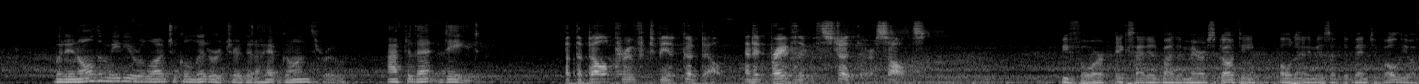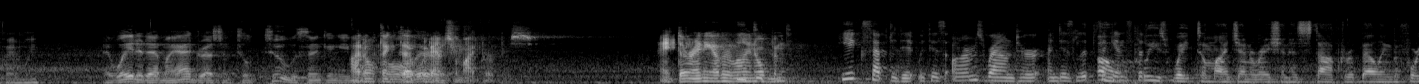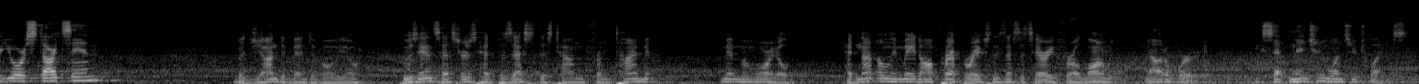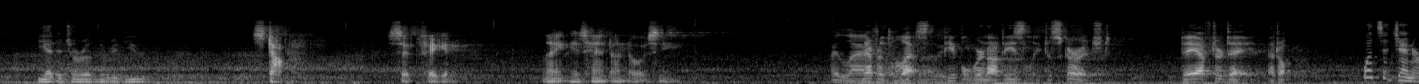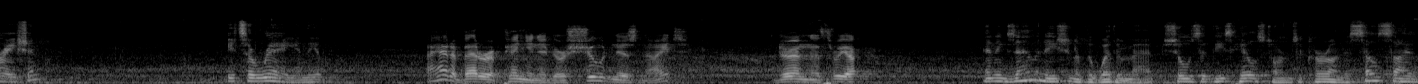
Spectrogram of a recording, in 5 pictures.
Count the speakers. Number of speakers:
seven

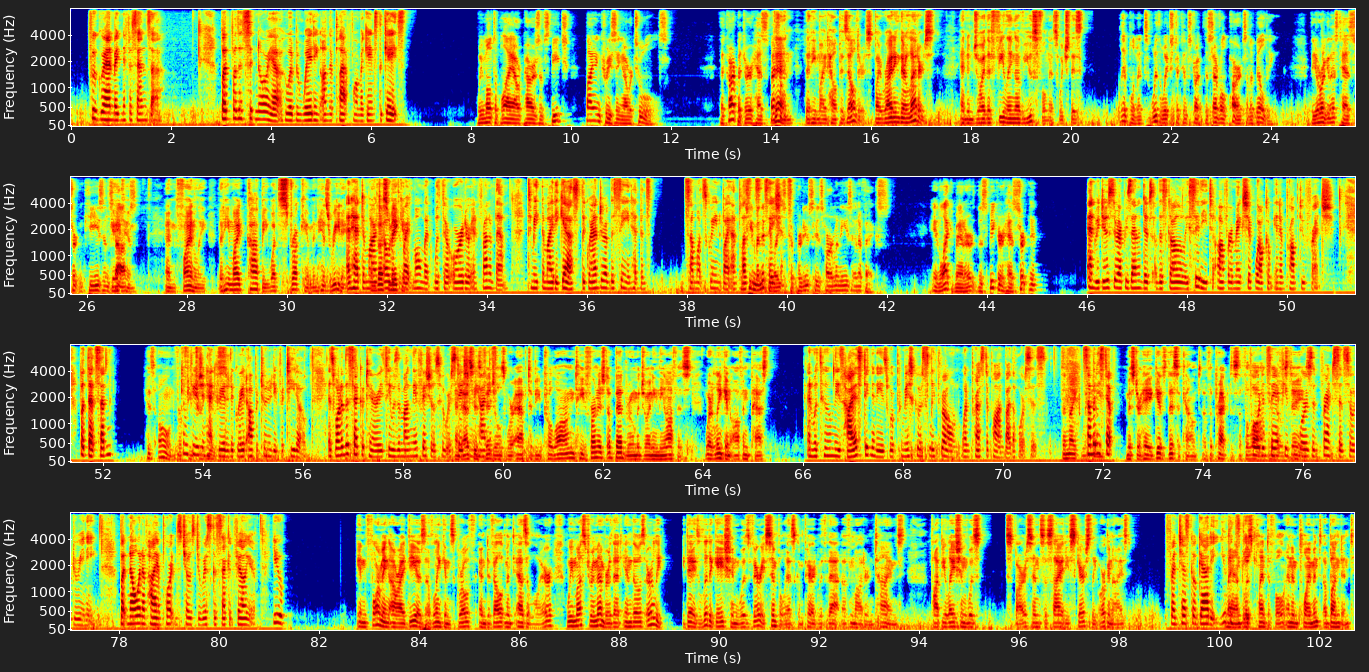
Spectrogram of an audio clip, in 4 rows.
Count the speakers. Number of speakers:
three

